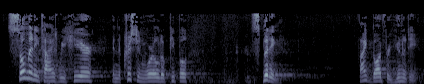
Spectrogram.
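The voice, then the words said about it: Congolese-accented English. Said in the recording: “give you a chance to hear my accent... where's this fella come from? I was born in Congo, DRC.”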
